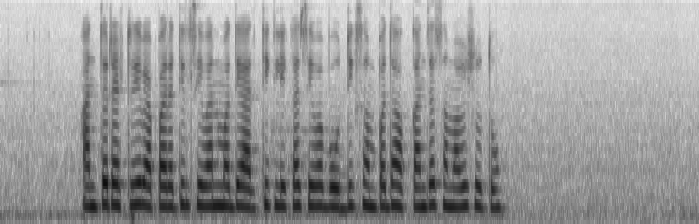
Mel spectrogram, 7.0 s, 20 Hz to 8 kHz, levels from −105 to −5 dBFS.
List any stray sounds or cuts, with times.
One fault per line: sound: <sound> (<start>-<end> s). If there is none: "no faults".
no faults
